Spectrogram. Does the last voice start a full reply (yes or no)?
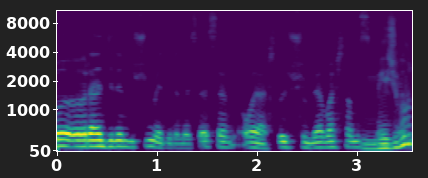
yes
